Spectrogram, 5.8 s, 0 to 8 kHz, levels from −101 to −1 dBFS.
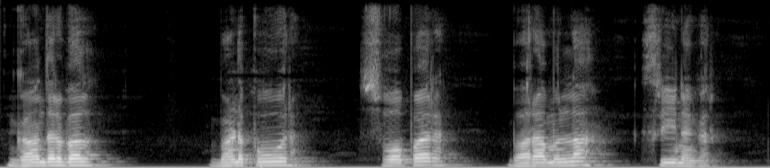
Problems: none marked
